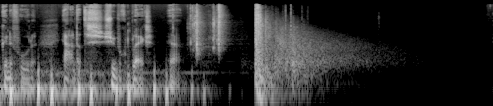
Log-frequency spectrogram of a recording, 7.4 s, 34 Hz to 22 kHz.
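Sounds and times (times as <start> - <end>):
speech: 0.0 - 3.0
gunfire bursts: 3.8 - 5.3
loud sharp gunshot with long rolling echo: 3.8 - 5.6.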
